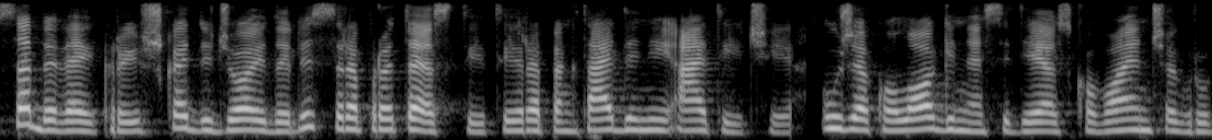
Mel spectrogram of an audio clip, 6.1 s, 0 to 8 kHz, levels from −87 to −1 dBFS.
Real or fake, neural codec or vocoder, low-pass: real; none; 7.2 kHz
